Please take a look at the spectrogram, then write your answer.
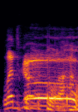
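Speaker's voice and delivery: high, loud celebratory yell; excited cheer. Real, not acted. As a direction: hype up the table.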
